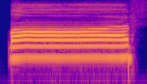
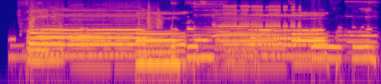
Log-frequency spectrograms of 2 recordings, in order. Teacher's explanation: জিহ্বার গোড়া তার বরাবর উপরে ওই তালুর সঙ্গে লাগাবো লাগিয়ে আমরা এই অক্ষরটা উচ্চারণ করব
